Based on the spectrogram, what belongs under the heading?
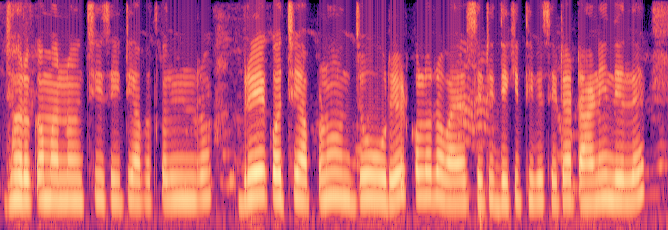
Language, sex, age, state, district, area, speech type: Odia, female, 18-30, Odisha, Malkangiri, urban, spontaneous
